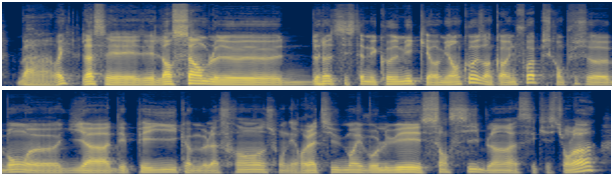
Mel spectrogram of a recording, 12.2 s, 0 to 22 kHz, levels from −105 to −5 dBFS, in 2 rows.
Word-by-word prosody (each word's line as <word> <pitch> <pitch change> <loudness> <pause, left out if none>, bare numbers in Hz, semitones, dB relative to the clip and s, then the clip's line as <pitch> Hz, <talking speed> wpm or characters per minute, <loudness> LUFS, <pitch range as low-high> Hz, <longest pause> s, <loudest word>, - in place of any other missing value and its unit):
Bah 80 -3 -3
oui, 130 - +3
là 115 +2 +8
c'est 90 -4 +2
l'ensemble, 110 +3 +6
heu, 95 -3 +3
de 95 +3 -5
notre 120 0 +3
système 105 +2 -4
économique 110 +3 0
qui 95 - -3
est - - +2
remis 90 +2 -1
en 100 +3 +2
cause, 170 +6 +2
encore 90 -1 0
une 100 - -4
fois. 175 +9 +1
Puisqu'en 95 - -9
plus, 110 +3 -14
heu, 90 -2 +1
bon, 110 +2 -1
heu, 85 -1 -2
il 90 +2 -13
y 95 - 0
a 85 -1 +2
des 85 +1 -9
pays 105 +1 -5
comme 85 -4 -8
la 85 0 -4
France 105 +3 -5
où - - -12
on 80 - -11
est 80 - -8
relativement 95 +4 -3
évolué 100 +2 +1
et 100 - -1
sensible, 105 0 -6
hein, 95 0 -4
à 85 -2 -4
ces - - -16
questions-là. 95 - -1
100 Hz, 205 wpm, -23 LUFS, 90-110 Hz, -, là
